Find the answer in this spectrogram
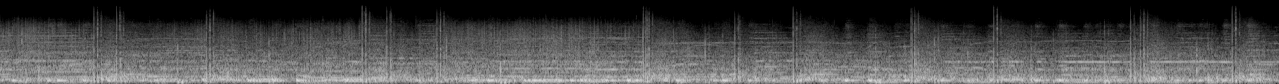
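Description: Fireworks salute: shells bursting overhead in an irregular run of sharp bangs, often more than one a second, with music playing underneath.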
